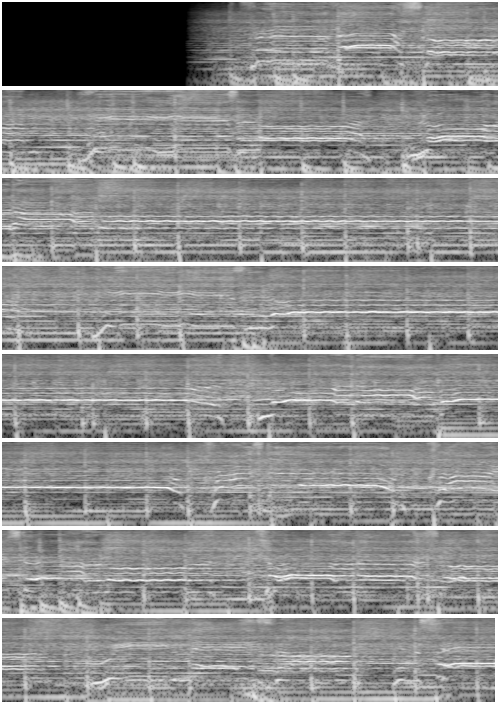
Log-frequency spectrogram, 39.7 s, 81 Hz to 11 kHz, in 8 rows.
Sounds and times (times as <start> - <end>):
Music: 1.8 - 39.6.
